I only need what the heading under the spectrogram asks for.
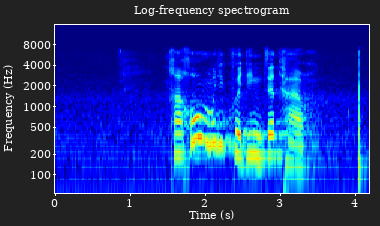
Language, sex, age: Tswana, male, 23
